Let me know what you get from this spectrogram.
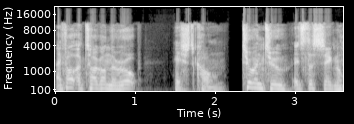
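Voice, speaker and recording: A man puts on a character voice, hoarse and at medium pitch. He talks at a fairly quick pace. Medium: read story. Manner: hoarse, terse.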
